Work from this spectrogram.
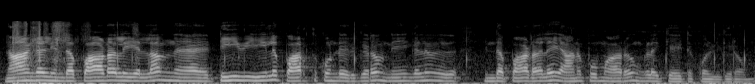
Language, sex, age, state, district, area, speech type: Tamil, male, 60+, Tamil Nadu, Coimbatore, urban, spontaneous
